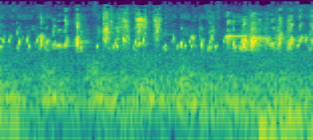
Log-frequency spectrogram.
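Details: Batbata khalawiya goldfinch song for stimulating goldfinches to sing: quick sequence of sharp, bell-like chips and short twitters, with a slightly drawn-out tinkling phrase near the end.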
